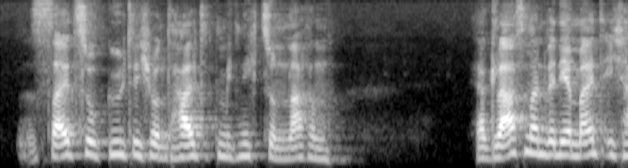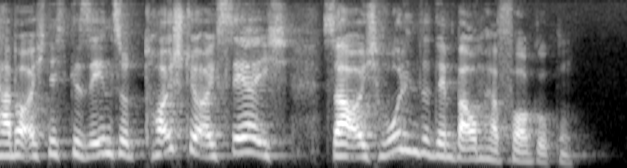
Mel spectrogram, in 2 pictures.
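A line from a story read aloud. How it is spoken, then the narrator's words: Call after hesitation. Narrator (German): rief nach einigem Zögern Peter Munk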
